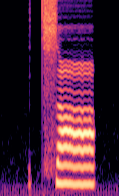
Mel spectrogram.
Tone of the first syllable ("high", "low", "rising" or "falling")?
high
